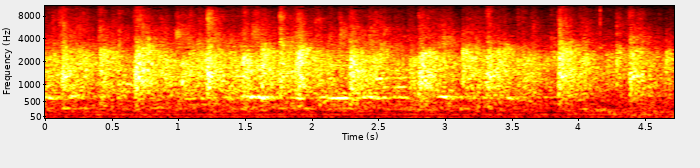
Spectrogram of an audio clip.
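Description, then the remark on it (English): A church crowd of many people claps their hands in praise of God in steady, dense applause that continues without a break for several seconds, with no one speaking over it. “If you believe that, give him a hand clap of praise right now.”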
